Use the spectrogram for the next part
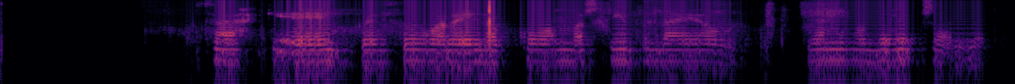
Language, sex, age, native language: Icelandic, male, 11, Icelandic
